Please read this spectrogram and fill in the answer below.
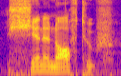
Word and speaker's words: Scheunenaufzucht: Now, the different Amish communities have different dialects. That's right. Yep. So it could be pronounced different, or a word might be changed or flipped or whatever, but it's Shinanoftoof, something along those lines.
